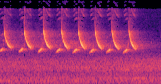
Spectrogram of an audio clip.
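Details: A cardinal's bright song: a steady string of seven or eight clear whistled notes, each dropping sharply in pitch and paired with a lower upslurred lead-in, roughly three per second, loud and close.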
